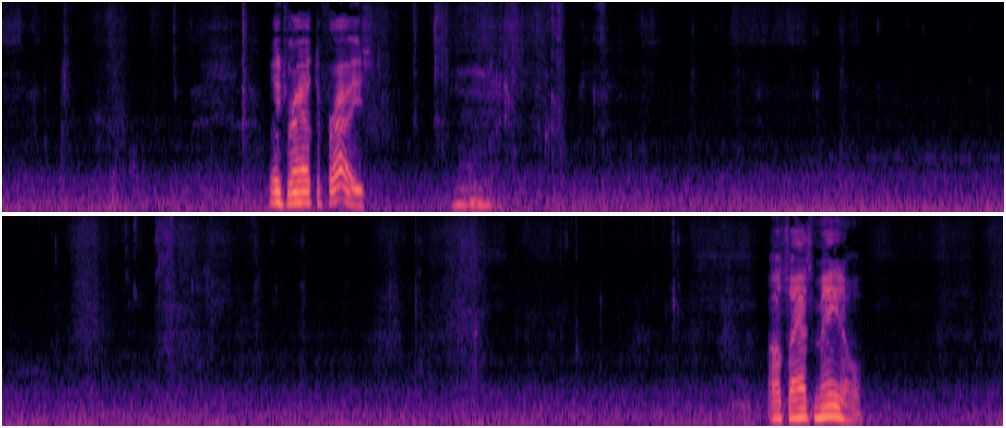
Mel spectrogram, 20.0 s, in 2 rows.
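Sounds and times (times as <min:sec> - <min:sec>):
low hum inside car: 0:00.0 - 0:20.0
man chewing fries: 0:00.0 - 0:20.0.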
